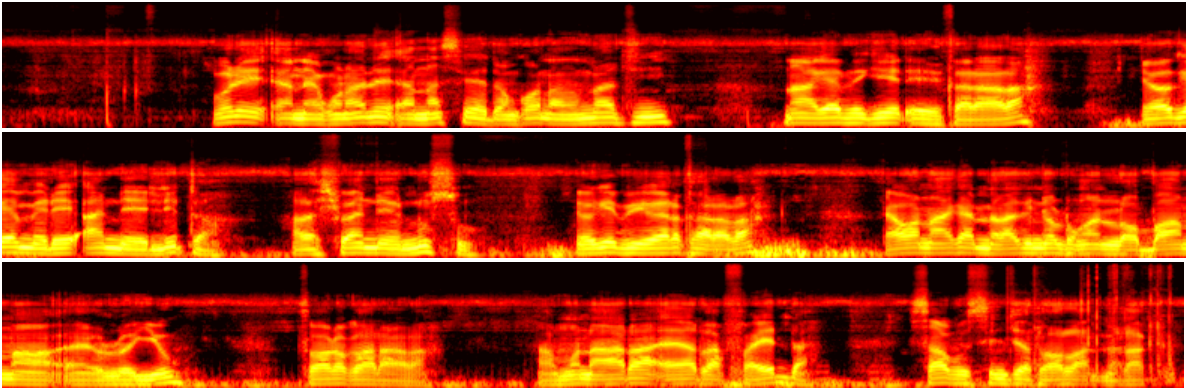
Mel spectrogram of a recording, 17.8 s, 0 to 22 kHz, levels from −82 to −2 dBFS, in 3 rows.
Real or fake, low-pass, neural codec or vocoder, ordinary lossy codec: fake; 19.8 kHz; codec, 44.1 kHz, 7.8 kbps, Pupu-Codec; none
